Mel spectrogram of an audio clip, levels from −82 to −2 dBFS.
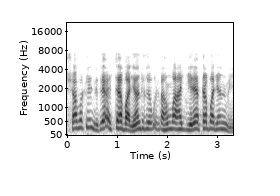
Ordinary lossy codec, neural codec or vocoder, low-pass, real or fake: MP3, 48 kbps; codec, 24 kHz, 6 kbps, HILCodec; 7.2 kHz; fake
